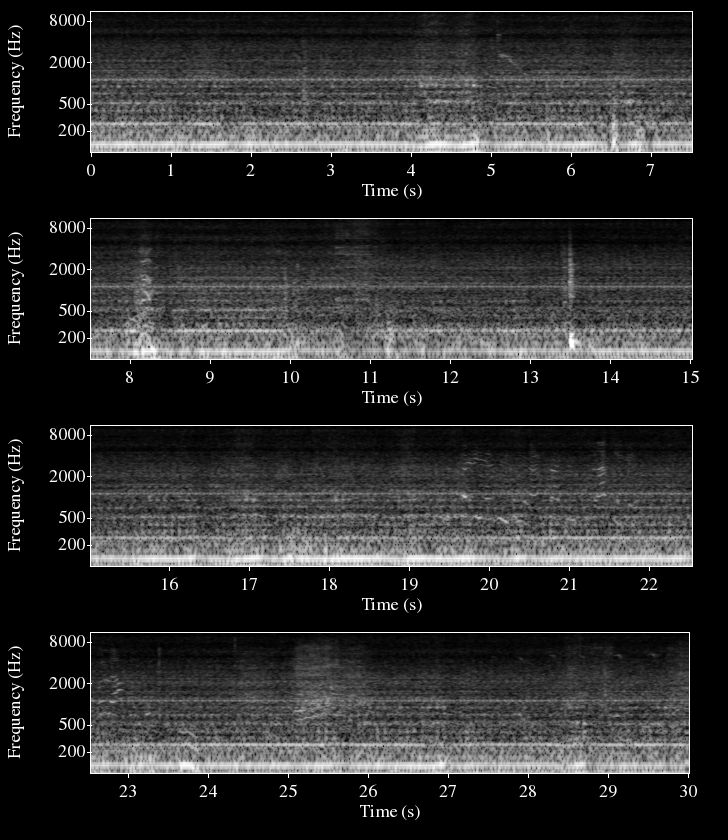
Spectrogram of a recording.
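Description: An engine idling steadily, with a low, even hum, and a few sharp clicks about eight and thirteen seconds in.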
